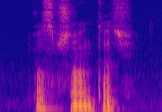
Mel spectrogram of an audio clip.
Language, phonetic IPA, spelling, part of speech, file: Polish, [pɔˈspʃɔ̃ntat͡ɕ], posprzątać, verb, LL-Q809 (pol)-posprzątać.wav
